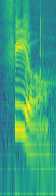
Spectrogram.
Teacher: The glide is in the direction of central unrounded vowel just below the half open position.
